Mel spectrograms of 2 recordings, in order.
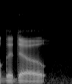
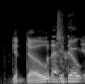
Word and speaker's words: Gadot: YouTube video of her pronouncing her own name, and so it has to do with her being it's Israeli, Gadot.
